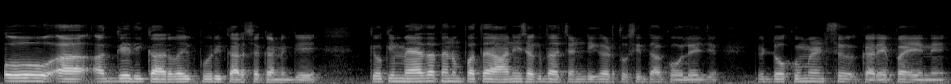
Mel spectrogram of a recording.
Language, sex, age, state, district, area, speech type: Punjabi, male, 18-30, Punjab, Fazilka, rural, spontaneous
